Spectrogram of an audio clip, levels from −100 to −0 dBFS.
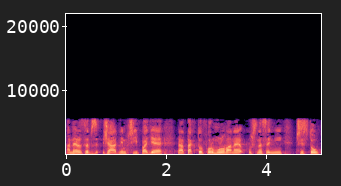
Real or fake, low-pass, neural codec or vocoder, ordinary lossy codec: real; 5.4 kHz; none; none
